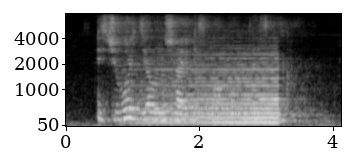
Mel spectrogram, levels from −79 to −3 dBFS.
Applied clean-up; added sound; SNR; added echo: none; Bowed string instrument; -3 dB; reverberation time 2.4 s.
